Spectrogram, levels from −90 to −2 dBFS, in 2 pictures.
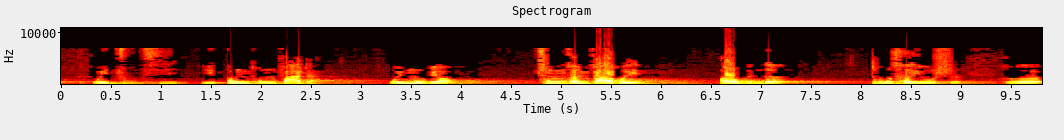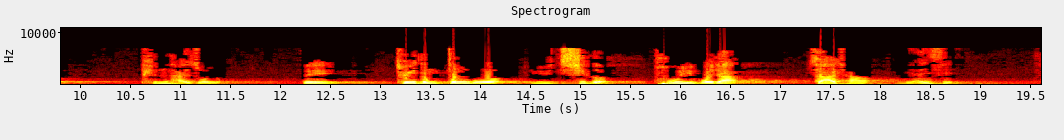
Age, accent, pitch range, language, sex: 50-69, native, 165-235 Hz, Chinese, male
